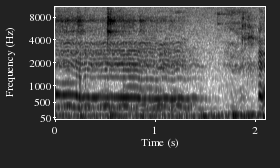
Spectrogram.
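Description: A voice singing a hymn, holding one long note with a wide vibrato that fades out near the end, over a steady low rumble.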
